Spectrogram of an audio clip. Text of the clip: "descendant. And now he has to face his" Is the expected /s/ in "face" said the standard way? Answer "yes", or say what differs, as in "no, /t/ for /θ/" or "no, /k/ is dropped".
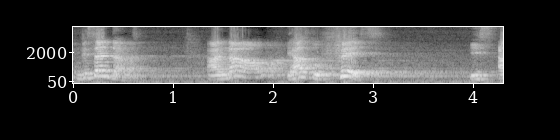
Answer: yes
